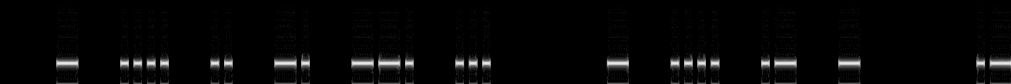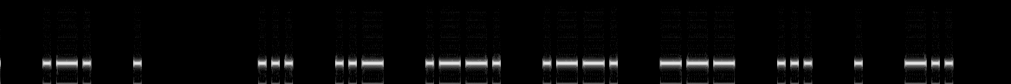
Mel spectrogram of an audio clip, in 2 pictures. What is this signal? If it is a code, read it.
Morse code, heard as a keyed tone, about 18 wpm, spaced as for 12 wpm, 1000 Hz. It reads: THINGS THAT ARE SUPPOSED
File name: qotdfiles / 12wpm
